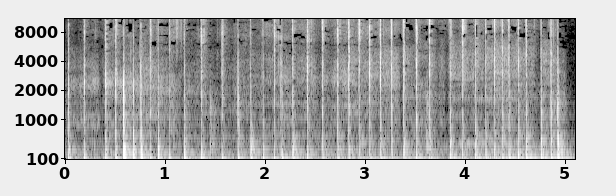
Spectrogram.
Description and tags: Queneau carton 05
grattement sur un carton alveolé
pencil, scribble, cardboard, paper, scrape, scratch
